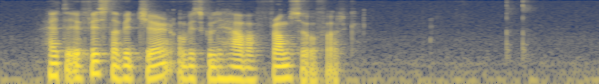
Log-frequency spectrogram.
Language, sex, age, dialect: Faroese, male, 15-35, Suðurstreymoy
